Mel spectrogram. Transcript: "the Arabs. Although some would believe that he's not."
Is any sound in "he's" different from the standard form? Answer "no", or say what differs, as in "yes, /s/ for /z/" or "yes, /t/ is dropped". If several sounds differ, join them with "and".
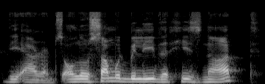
no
